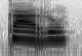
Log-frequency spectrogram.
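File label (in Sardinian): "carru", female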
